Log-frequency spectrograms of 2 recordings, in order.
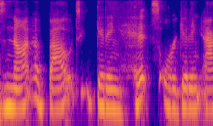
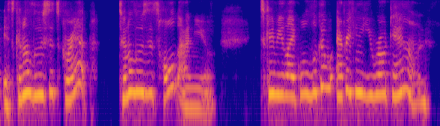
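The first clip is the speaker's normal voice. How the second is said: excited; 8 semitones higher than usual. Real, not acted. Emphatic encouragement, raised pitch.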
